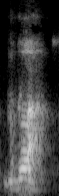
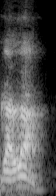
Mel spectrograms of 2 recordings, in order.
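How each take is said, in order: First: No vowel is heard between g and l. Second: A full vowel is heard between g and l. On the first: The speaker calls it right. "Nak, can, gla" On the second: The speaker calls it wrong. "No es nak, can, galá, no"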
